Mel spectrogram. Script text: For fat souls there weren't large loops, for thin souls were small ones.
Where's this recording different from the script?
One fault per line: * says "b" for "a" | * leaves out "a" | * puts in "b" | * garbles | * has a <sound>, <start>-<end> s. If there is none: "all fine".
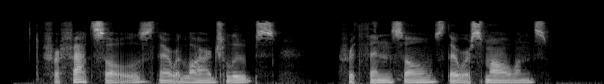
* says "were" for "weren't"
* puts in "there"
